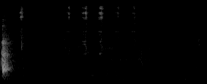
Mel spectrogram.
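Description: Salt being shaken out of a shaker into a glass blender jar: a quick run of faint, dry ticks that stops about a second and a half in.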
